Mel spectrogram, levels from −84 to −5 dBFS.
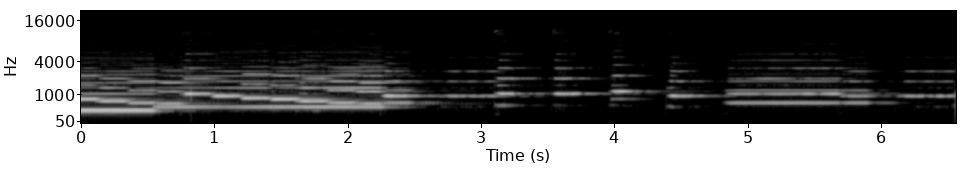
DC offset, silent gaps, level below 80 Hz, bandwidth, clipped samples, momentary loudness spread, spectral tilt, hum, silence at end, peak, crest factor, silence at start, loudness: under 0.1%; none; under -90 dBFS; 12 kHz; under 0.1%; 14 LU; -2.5 dB/octave; none; 0 s; -18 dBFS; 14 dB; 0 s; -33 LUFS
